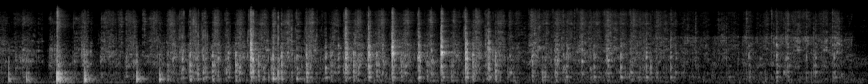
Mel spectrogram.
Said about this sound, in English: Now what you're going to have to do is use your whisk to blend everything mm-hmm. until it's really smooth and frothy.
